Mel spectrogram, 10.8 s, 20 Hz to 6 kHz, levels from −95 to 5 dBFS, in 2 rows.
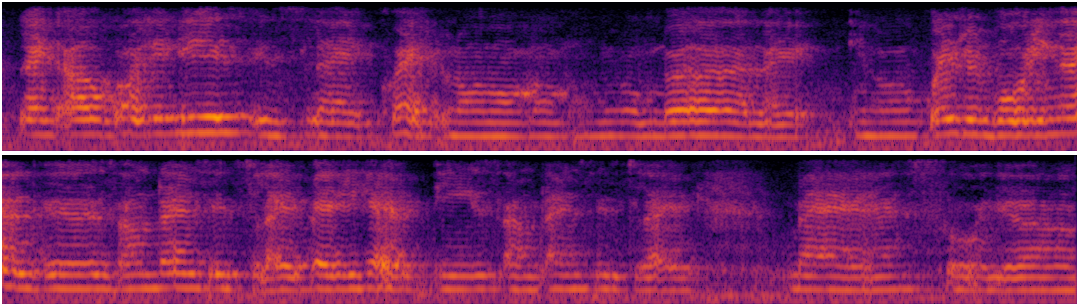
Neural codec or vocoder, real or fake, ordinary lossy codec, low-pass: codec, 16 kHz, 8 kbps, FunCodec, trained on LibriTTS, 25 frames a second; fake; none; 5.4 kHz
